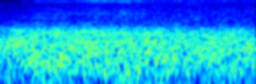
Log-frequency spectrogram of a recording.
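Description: Steady, broad rushing roar of water at the Maharaja waterfall near Pushkar, a dense continuous hiss close to the microphone with no breaks or other sounds.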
